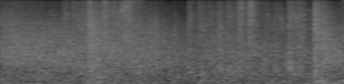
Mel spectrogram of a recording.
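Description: Assault artillery barrage falls across a snowy winter battlefield in a real-time strategy war game, a continuous rumbling wash of overlapping blasts and booms with a few sharper impacts standing out, no voices.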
